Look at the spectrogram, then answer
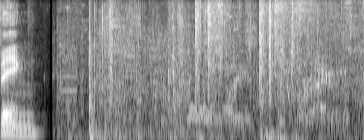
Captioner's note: gunshots booming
